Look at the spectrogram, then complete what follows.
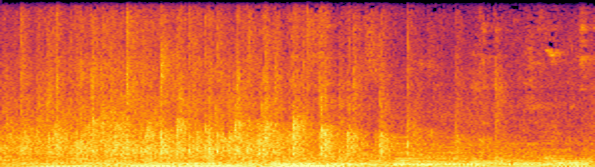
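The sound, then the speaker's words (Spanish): A church audience applauds the Lord steadily for about six seconds, a dense, even wash of clapping over a low sustained musical hum, with a faint murmur of voices beneath. “Denle un aplauso al Señor y tome asiento, por favor.”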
